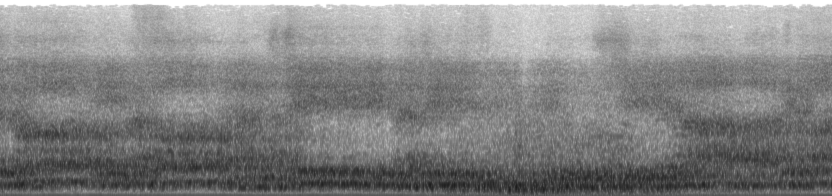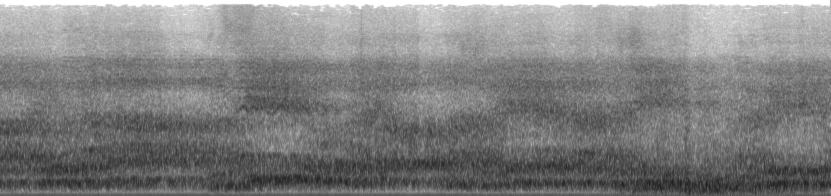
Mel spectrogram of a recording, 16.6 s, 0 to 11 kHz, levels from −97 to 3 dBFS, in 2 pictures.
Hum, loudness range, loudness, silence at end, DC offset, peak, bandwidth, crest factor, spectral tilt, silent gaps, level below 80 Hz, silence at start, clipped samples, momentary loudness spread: none; 2 LU; -17 LUFS; 0 s; 1%; -2 dBFS; 10 kHz; 14 dB; -7 dB/octave; none; -40 dBFS; 0 s; under 0.1%; 3 LU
